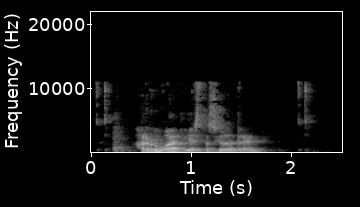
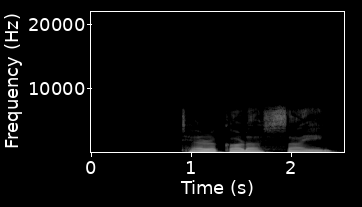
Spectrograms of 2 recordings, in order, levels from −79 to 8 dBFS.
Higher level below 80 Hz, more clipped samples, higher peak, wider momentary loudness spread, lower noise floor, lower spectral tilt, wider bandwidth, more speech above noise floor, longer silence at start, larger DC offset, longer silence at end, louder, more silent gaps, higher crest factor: first, -64 dBFS vs -74 dBFS; neither; first, -6 dBFS vs -20 dBFS; first, 24 LU vs 7 LU; second, -49 dBFS vs -86 dBFS; second, -5 dB/octave vs -7.5 dB/octave; first, 11.5 kHz vs 7.4 kHz; second, 26 dB vs 51 dB; second, 0.05 s vs 0.9 s; neither; first, 0.3 s vs 0.15 s; first, -24 LUFS vs -36 LUFS; neither; about the same, 20 dB vs 18 dB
